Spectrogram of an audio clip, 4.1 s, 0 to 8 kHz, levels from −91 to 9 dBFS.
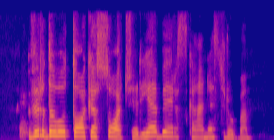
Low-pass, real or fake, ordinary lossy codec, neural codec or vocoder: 7.2 kHz; real; MP3, 64 kbps; none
